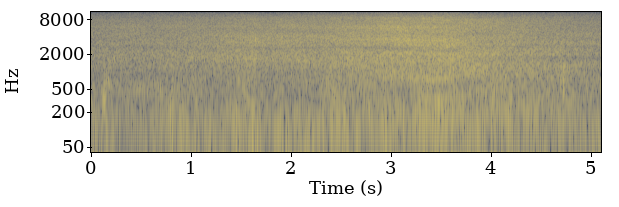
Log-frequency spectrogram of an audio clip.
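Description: Wind rushing over the microphone of a moving motorcycle, with steady road and vehicle rumble underneath; the rush swells for a moment about three seconds in.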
